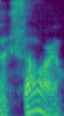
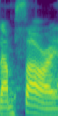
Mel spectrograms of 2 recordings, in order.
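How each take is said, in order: First: Much softer, barely voiced "I'm sorry"; repeating his "I'm sorry" quietly, deflated; dejected echo. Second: Said in the usual way. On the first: Teen girl echoing the agent's apology, barely audible.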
